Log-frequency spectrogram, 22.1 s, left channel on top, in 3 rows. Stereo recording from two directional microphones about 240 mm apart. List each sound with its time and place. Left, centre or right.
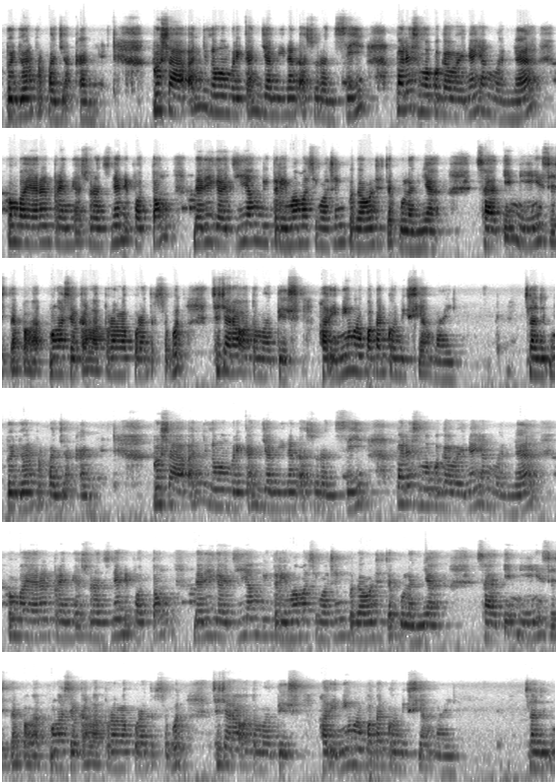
0.0 s a woman's voice: left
